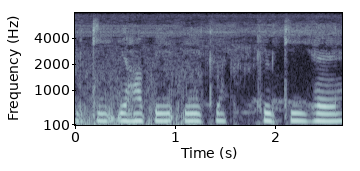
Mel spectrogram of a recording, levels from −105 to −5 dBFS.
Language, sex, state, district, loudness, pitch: Hindi, female, Bihar, Darbhanga, -29 LUFS, 195 Hz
